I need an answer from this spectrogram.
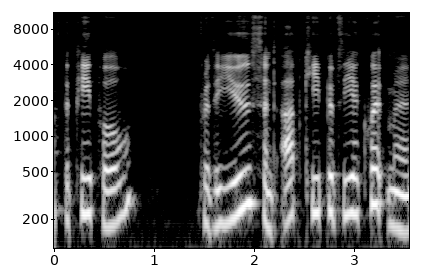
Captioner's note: speaking French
